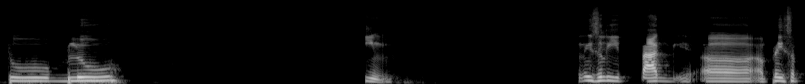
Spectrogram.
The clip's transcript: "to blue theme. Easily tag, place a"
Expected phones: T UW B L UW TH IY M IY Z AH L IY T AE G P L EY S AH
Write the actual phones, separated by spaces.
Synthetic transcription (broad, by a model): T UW B L UW T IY M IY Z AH L IY T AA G P L EY S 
